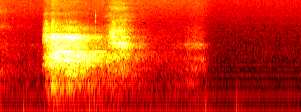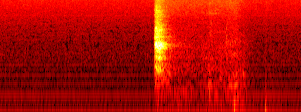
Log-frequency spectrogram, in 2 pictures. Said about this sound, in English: Okay, yawning.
